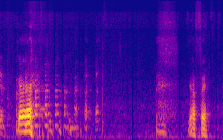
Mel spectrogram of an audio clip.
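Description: An elderly man laughs heartily close by.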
